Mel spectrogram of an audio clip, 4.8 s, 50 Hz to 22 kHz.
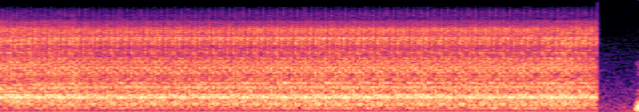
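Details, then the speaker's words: Audi A8 D2 with 2.5 TDI V6 AKE diesel, previously misfiring on one cylinder (broken valve seat; head ground, guides and seat replaced); now idles steady and even, cylinder 3 running smoothly, fuel correction within ±1.5, even ±0.7 — normal idle. "że trójka chodzi płynnie, patrzymy na korektę - korekta jest też normalnie - do plus minus 1,5, korekta tu generalnie idealna"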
